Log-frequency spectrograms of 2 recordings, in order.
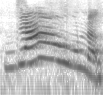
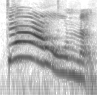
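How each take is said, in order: First: High, loud cry of "Down!"; witch's cry. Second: "Down!" high and loud; witch's cry. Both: A narrator's reading. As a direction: shout "Down!" up high. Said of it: "cried the witch".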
